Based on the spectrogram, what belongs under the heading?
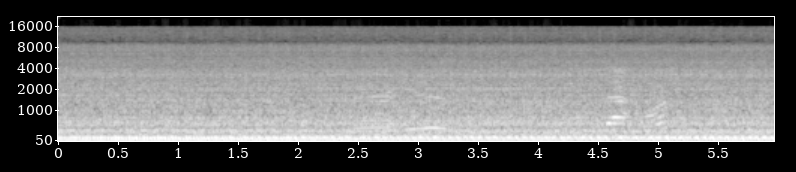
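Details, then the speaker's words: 1985 Mercury Marquis police interceptor 351 Windsor V8 with aftermarket cam, timing 12° base/36° max: steady, even idle behind mufflers, smooth low rumble with no knocks, ticks or misses; cam not very lopey, slight blow-by; normal idle. "But it sounds good. I mean, it doesn't sound like a huge performer right now, but it's still got mufflers."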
